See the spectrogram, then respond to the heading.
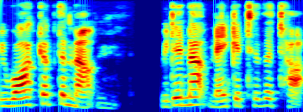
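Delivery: fluent delivery with brief pause after mountain. Reading aloud as a fluent reader, pausing naturally: pause after mountain. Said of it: "we could hear that I paused after mountain".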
